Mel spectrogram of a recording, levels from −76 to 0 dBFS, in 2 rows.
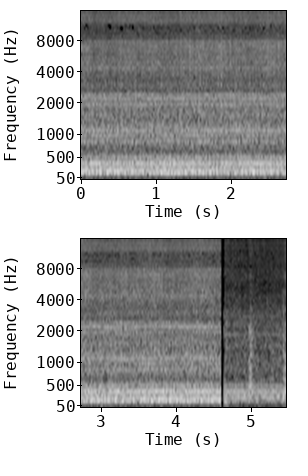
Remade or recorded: remade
